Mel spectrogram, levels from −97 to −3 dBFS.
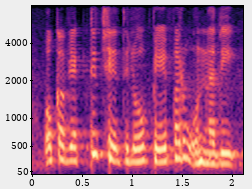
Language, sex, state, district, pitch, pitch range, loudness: Telugu, female, Telangana, Hyderabad, 235 Hz, 225-265 Hz, -12 LUFS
